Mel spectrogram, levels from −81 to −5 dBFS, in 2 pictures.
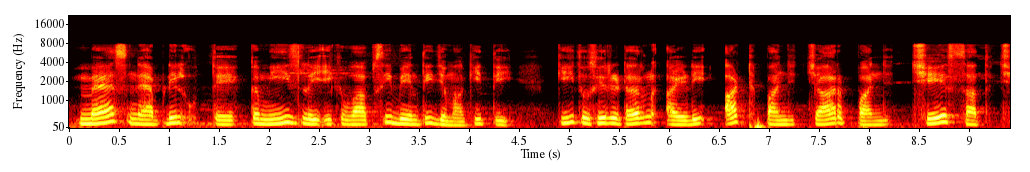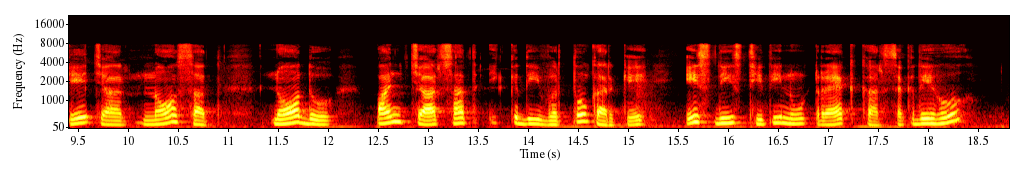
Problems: constant background noise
